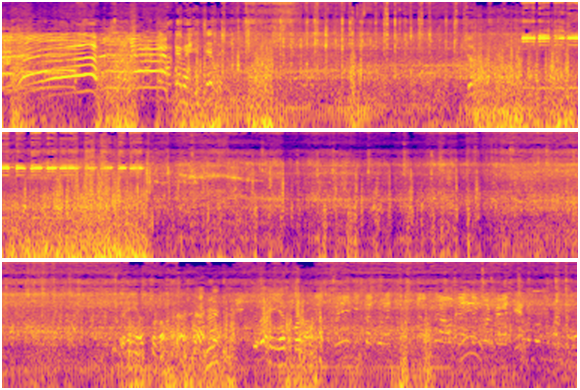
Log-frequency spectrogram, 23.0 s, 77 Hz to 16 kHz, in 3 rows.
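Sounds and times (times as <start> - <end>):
motorcycle running: 0.0 - 23.0
wind rumble on microphone: 6.1 - 14.2.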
